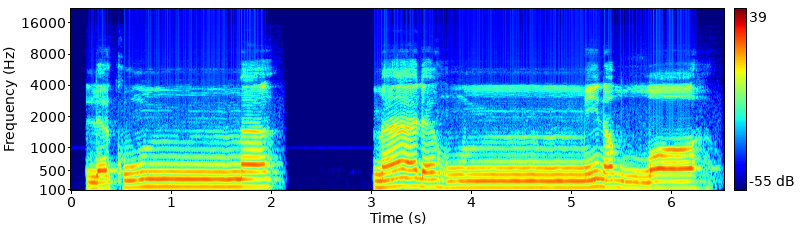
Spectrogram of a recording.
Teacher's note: اخرها من ساكنه من اولها ميم مكسوره طبعا ننتبه الى الغنه الغنه هنا اكمل ما تكون هي في اعلى مراتبها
